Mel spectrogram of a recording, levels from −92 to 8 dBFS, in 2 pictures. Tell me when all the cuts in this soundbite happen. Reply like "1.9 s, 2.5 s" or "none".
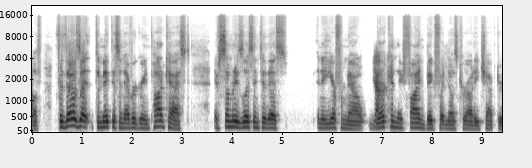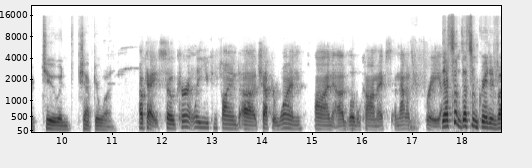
17.6 s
